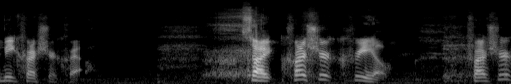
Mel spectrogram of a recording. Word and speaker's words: Creel: gets a slightly a Wade pass, it's Crusher Krell. Like, if anyone deserves to be on the Thunderbolts, it should be Crusher Krell. Sorry, Crusher Creel. Crusher Creel.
